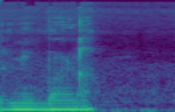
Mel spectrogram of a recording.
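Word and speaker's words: nibbāna: हम स्टार्टिंग में एक चीज़ देखी है कि जो आर है पाली लैंग्वेज में वो साइलेंट होता है, तो निबाणा यहाँ पर है।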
